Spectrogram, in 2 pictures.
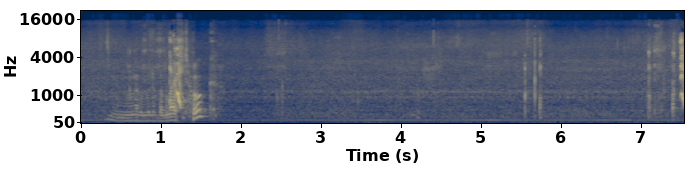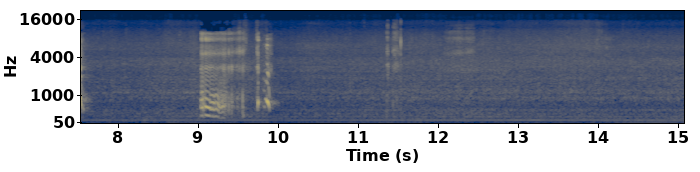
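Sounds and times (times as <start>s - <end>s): baby babbling and squeaking: 1.0s - 1.4s, 7.1s - 7.7s, 9.0s - 10.0s.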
